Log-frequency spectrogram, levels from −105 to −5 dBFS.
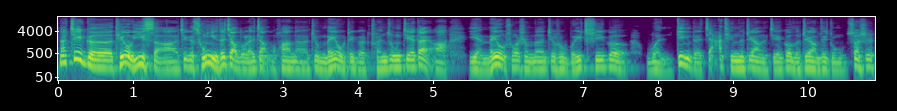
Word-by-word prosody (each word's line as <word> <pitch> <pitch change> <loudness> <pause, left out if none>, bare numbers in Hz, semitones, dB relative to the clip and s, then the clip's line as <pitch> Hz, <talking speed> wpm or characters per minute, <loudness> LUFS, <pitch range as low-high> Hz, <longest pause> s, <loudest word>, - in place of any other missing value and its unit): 那 200 - +4
这 265 +5 +5
个 130 -8 +5
挺 180 +8 +8
有 - - +8
意 165 +7 +5
思 140 - +2
啊。 110 0 -5
这 110 +7 -4
个 130 - -2
从 155 +9 +3
你 - - +8
的 170 - +4
角 170 -7 +2
度 110 - -5
来 110 +1 -2
讲 - - -4
的 - - -12
话 120 -2 -4
呢， 105 -2 -7
就 120 +4 -6
没 110 +4 -1
有 130 -5 0
这 115 -1 -5
个 105 -1 -7
传 110 +3 -5
宗 130 +1 0
接 135 +1 -1
代， - - +2
啊， - - -7 0.2
也 110 -1 -3
没 100 +9 0
有 175 -2 +7
说 130 0 -5
什 120 -2 -5
么， 110 +1 -4
就 115 +2 -6
是 115 - -5
维 110 +3 -4
持 125 +1 -5
一 130 - -3
个 120 -6 -3 0.2
稳 100 -3 -9
定 180 -5 +2
的 105 -4 -8
家 - - -9
庭 120 -1 -3
的 120 - +1
这 125 +3 -5
样 115 -4 -3
的 100 - -8
结 110 +2 -7
构 120 +3 -2
的 105 -1 -5
这 125 - -3
样 115 -3 -1
的 110 +2 -4
一 - - -7
种 100 -1 -10
算 140 +8 -2
是 135 +2 -6
120 Hz, 335 characters per minute, -22 LUFS, 110-130 Hz, 0.2 s, 挺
